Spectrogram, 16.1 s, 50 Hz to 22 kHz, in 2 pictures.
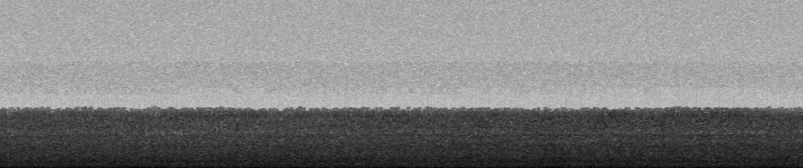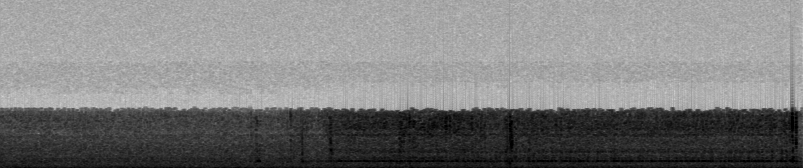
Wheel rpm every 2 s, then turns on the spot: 0, 0, 0, 0, 0, 10, 20, 20.
10-16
